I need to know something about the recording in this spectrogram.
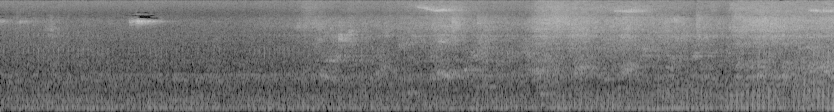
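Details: A six-month-old domestic kitten purring steadily: a soft, continuous low rumble with a fast even pulse throughout, gently growing louder toward the end, with faint hiss in the background.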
